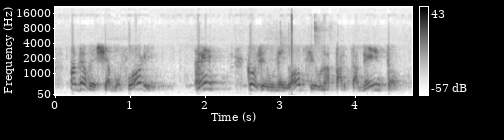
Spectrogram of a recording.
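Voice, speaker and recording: Noticeable background noise sits under a man who speaks at a moderate pace. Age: 80s+. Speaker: caller. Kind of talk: call-in complaint. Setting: phone call. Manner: animated.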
